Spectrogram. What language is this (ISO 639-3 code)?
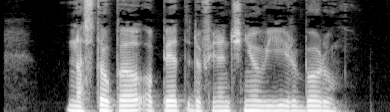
ces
